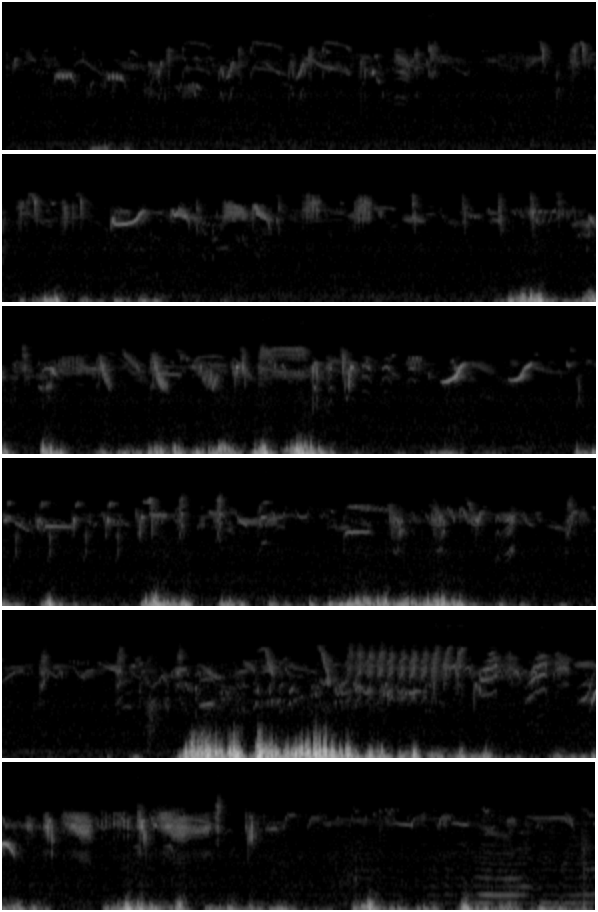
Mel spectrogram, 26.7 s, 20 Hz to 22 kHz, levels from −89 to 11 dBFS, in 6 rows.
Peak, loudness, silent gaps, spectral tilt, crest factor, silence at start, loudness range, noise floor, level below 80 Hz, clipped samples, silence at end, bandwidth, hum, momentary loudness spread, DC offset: -8 dBFS; -35 LUFS; none; -7 dB/octave; 28 dB; 4.75 s; 22 LU; -72 dBFS; -42 dBFS; under 0.1%; 0.25 s; 7.8 kHz; none; 28 LU; under 0.1%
